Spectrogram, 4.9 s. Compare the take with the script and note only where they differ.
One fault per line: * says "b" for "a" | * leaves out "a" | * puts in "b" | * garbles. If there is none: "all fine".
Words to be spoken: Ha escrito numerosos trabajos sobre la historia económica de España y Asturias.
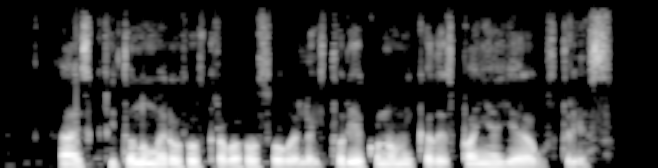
all fine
